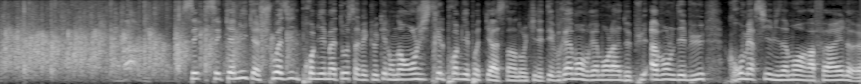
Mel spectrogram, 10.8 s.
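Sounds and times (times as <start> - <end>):
audience applauding: 0.0 - 3.8
speech: 1.6 - 10.7.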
